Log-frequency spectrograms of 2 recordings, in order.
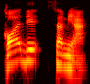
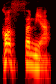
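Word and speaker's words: قد سمع: Jadi qad sami'a dibacanya jelas qad sami'a. Dia idhar, bukannya idgham, tidak qas sami'a.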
